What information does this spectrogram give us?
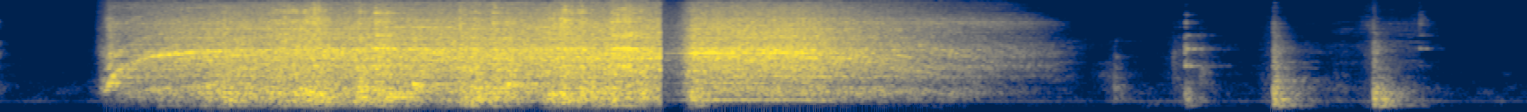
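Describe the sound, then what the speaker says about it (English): An electric mixer runs on low, whirring a sour cream dressing in a bowl in a loud, steady drone for about three seconds. It then winds down, followed by a few short clunks and taps. "Turn on my mixer just long enough to mix it up on low."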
